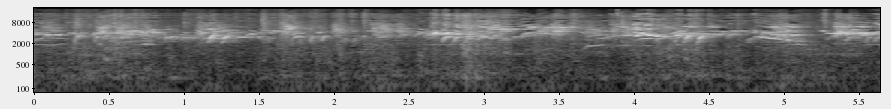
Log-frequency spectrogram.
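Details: High chattering song from a red siskin, made of jumbled chirps and rising and falling slurs in uneven bursts, a few brief quiet gaps between phrases.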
